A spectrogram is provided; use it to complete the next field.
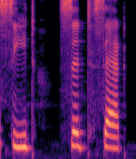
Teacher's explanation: lips क्या हो रहे हैं स्प्रेड हो रहे हैं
